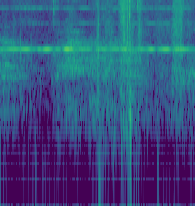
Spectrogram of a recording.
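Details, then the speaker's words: Boat cabin during a mid-winter checkup: a steady high-pitched float alarm sounds because water in the cabin isn't being pumped out. The owner suspects the batteries are dead. "And you can hear the alarm. And it's got water, and it ain't pumping out."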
